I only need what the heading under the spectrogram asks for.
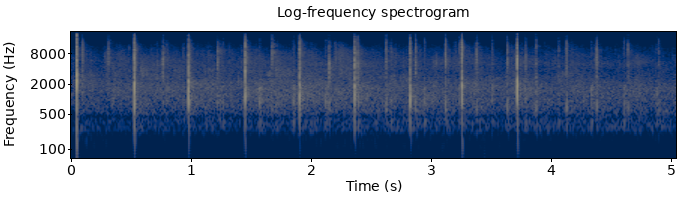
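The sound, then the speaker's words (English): A church audience at Christ the King parish claps together in a steady, fairly loud round of applause to express gratitude, sharp individual claps standing out above a dense, even patter that carries on for several seconds. “So let's just clap for a moment to express that gratitude.”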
